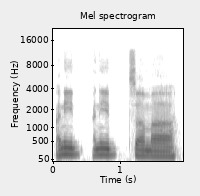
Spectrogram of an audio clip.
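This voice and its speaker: A man's voice: medium pitch, unhurried, mellow, smooth, dry recording, clean studio sound. A man co-hosting a podcast, joking through casual crude banter and laughing often. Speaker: podcast co-host.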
